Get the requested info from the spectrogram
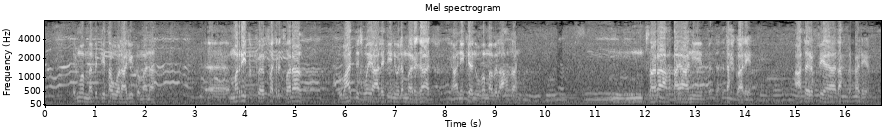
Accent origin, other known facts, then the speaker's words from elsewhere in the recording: Tunisia; now in United States; انا بعرفكم نفسي انا شاب تونسي هاجرت لامريكا والاوضاع اللي كنت بعيشها في تونس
